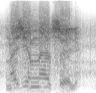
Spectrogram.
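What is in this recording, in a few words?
Speech Russian; Allied Flight; target-ground target; DCS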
